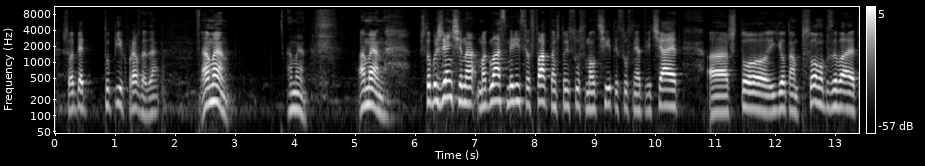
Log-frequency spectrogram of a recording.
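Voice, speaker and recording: A man's voice: fairly high pitch, a bit bright. A man preaching a sermon. He talks conversationally, asks the congregation questions, and builds intensity by repeating phrases. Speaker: pastor.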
